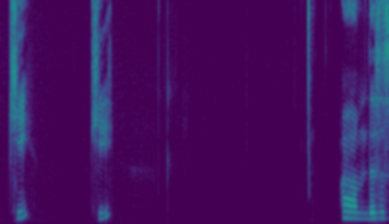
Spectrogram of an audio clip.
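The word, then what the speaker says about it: 木: the last example is tree which is called Ki Ki um this is like the tree that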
